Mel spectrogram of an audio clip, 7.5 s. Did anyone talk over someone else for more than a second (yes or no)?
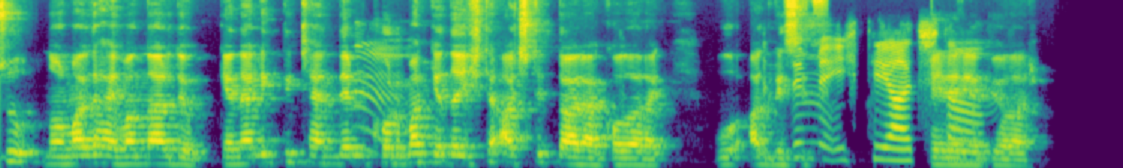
no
